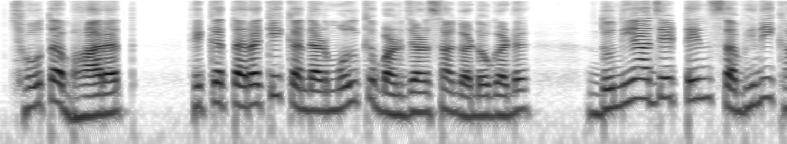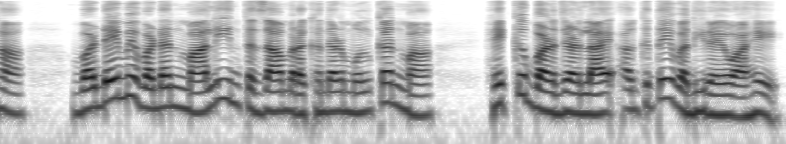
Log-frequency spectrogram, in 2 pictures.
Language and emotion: Sindhi, neutral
